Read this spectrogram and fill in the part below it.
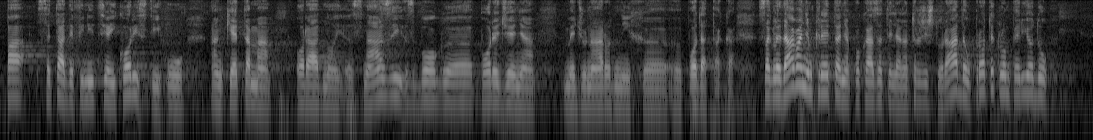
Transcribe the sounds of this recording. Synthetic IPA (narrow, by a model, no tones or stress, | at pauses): pase̞t̪aːd̪e̞finiːt̪sijaiko̞ɾist̪iʔu | aŋke̞t̪amaoɾaːd̪no̞jsnaːzizbo̞ɡpo̞ɾe̞d͡ʑe̞ɲa | me̞d͡ʑunaːɾo̞d̪nixpo̞d̪at̪aka̰saɡle̞d̪aːʋaɲe̞mkɾe̞ːt̪aɲapo̞kazat̪e̞ʎanat̪r̩ʒiʃt̪uɾaːd̪aupɾo̞t̪e̞klo̞mpe̞ɾio̞d̪u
